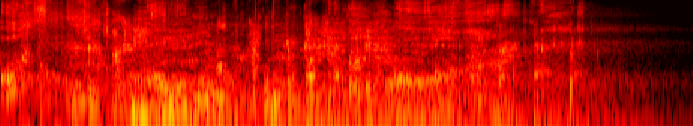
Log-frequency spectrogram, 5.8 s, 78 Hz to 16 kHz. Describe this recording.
Sound effects > Experimental
Creature Monster Alien Vocal FX (part 2)-008
A collection of alien creature monster sounds made from my voice and some effects processing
